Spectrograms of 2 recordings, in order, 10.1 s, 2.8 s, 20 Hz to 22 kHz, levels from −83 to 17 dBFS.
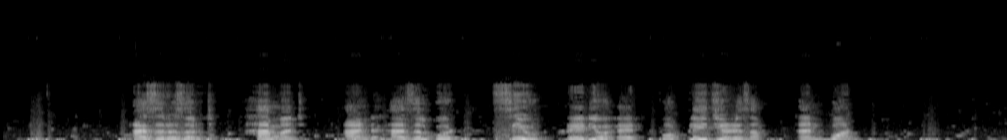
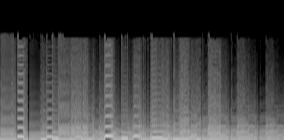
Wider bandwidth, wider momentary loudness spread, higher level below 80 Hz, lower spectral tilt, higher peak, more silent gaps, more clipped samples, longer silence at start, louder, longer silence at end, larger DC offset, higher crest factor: second, 9.2 kHz vs 17 kHz; first, 19 LU vs 3 LU; about the same, -36 dBFS vs -32 dBFS; about the same, -6 dB/octave vs -5.5 dB/octave; first, -2 dBFS vs -6 dBFS; neither; neither; first, 0.2 s vs 0 s; second, -19 LUFS vs -14 LUFS; first, 0.3 s vs 0 s; second, under 0.1% vs 0.5%; first, 18 dB vs 8 dB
